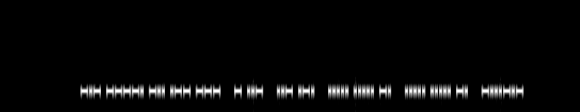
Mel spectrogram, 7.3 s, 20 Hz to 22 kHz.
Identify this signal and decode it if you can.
Morse code, heard as a keyed tone, about 51 wpm, 700 Hz. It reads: K9DWO TU UR 55N 55N <BK>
